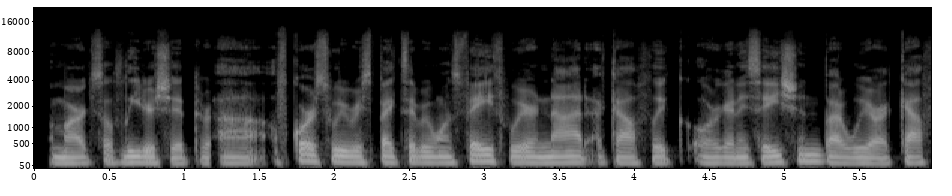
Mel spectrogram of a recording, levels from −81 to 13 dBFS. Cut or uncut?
cut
